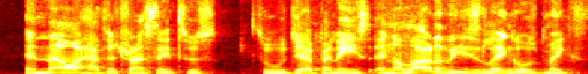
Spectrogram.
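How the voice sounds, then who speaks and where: A man with a Spanish accent, medium in pitch, at a fairly quick pace and with fairly even intonation. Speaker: professional fighting game player. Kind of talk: interview.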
